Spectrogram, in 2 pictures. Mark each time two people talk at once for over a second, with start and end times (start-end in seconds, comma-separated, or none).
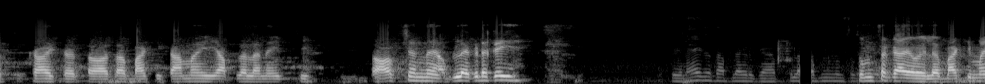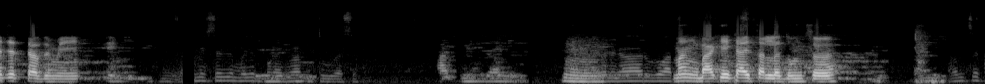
15.8-17.6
